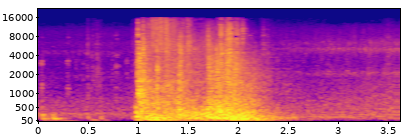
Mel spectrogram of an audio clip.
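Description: A heavy metal door slides open with a whoosh.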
